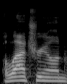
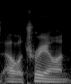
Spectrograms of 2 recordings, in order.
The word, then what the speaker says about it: Alatreon: So Alatreon versus Alatreon is purely a translation pronunciation thing. It's not like there is no truly right or wrong answer there. You're just putting the accent on a different vowel.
